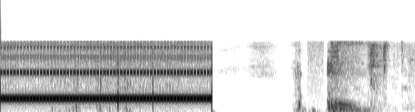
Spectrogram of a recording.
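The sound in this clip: A steady telephone tone on a business phone line after dialing an extension, a loud unbroken hum lasting about a second and a half that cuts off abruptly, followed by silence and a few brief faint noises.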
